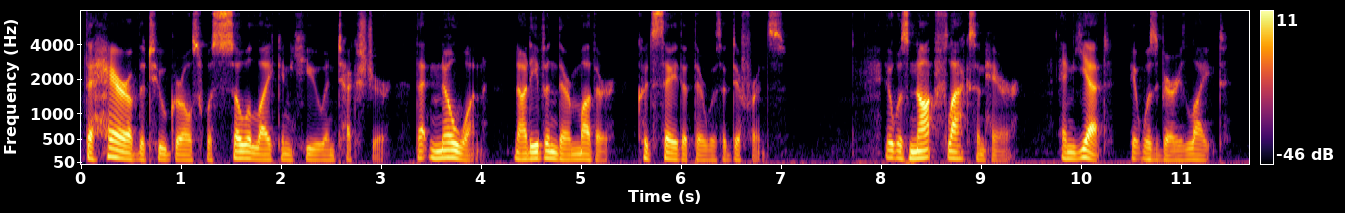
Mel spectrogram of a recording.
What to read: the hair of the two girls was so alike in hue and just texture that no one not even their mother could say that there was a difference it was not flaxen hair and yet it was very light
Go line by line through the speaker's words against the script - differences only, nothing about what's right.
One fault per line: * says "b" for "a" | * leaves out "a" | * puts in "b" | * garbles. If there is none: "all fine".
* leaves out "just"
